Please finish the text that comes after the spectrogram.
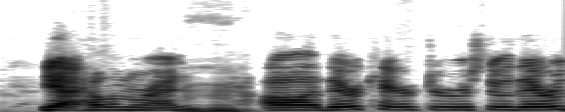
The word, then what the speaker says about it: Helen Mirren: Yeah, Helen Mirren.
